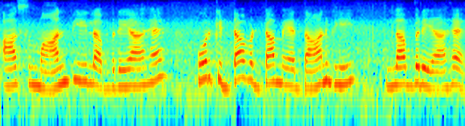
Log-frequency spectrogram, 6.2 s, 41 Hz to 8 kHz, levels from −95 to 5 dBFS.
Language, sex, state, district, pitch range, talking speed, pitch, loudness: Punjabi, female, Punjab, Pathankot, 220-270 Hz, 125 wpm, 240 Hz, -16 LUFS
